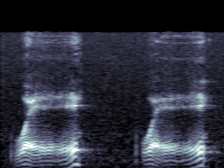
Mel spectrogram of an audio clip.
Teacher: this character is a phono semantic compound pronounced third tone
